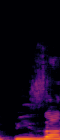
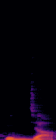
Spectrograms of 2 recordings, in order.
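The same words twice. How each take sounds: First: पिज़्ज़ा said with a plain s, as piza; wrong pronunciation. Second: पिज़्ज़ा said softly with a dz in the middle, pidza; correct pronunciation. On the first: Teacher showing students the wrong पिज़्ज़ा. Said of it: "पिज़्ज़ा नहीं होता". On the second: Teacher showing students the correct पिज़्ज़ा. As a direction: give पिज़्ज़ा its dz sound quietly. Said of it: "ये है ज़". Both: Shown as a demonstration.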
